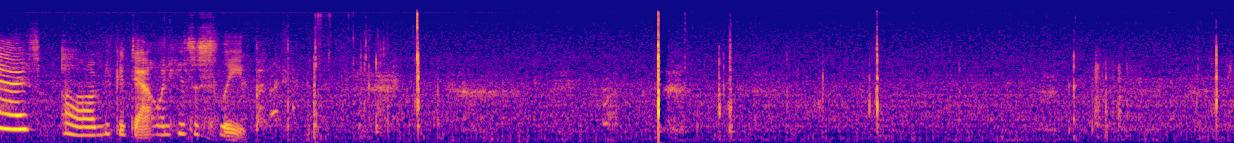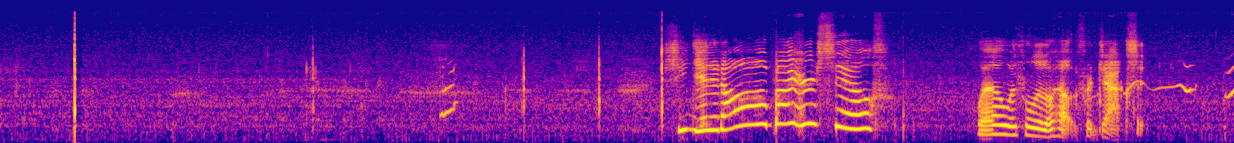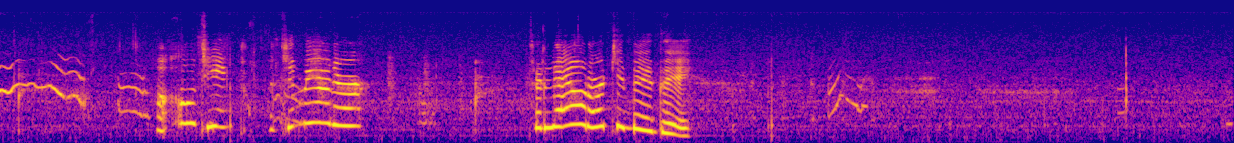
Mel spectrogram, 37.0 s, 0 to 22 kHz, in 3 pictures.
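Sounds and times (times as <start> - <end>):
puppy whining: 2.6 - 3.0, 16.0 - 17.1, 23.8 - 26.5, 27.1 - 28.1, 32.2 - 34.1
puppy squeaking: 16.8 - 17.0, 23.8 - 26.2, 32.8 - 33.4.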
